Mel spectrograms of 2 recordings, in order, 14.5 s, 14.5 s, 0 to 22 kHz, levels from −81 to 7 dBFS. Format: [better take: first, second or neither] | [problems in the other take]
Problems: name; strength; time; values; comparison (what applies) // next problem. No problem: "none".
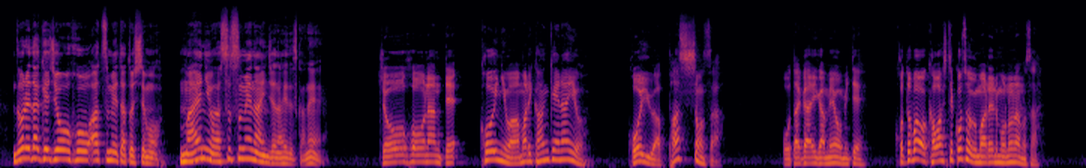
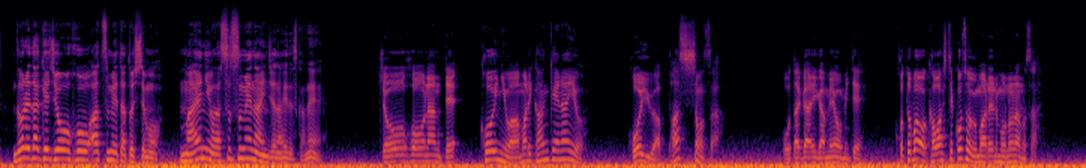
first | low rumble; noticeable; throughout; 20 dB below the speech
